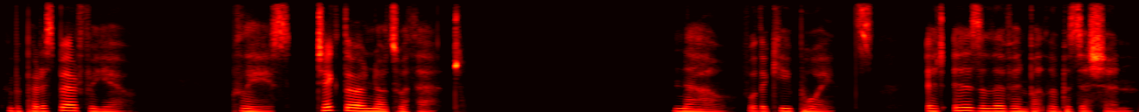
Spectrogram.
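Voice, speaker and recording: A strict chief maid of a grand estate, acted by a woman in an ASMR roleplay. Her voice sits fairly low and is recorded close and dry. She speaks formally and with measured, sarcastic reproof. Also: fairly bright tone, no room sound. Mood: dryly sarcastic, then composed, businesslike.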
